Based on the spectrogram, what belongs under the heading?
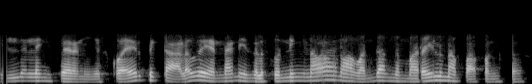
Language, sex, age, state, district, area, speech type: Tamil, male, 18-30, Tamil Nadu, Salem, rural, conversation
